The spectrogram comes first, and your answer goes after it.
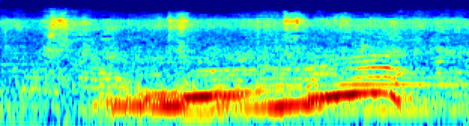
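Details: Very large cattle being loaded onto a truck and made to get off again in Indonesia; a long, low harmonic moo rising and falling over about one and a half seconds, with background murmur of people and engine hum.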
